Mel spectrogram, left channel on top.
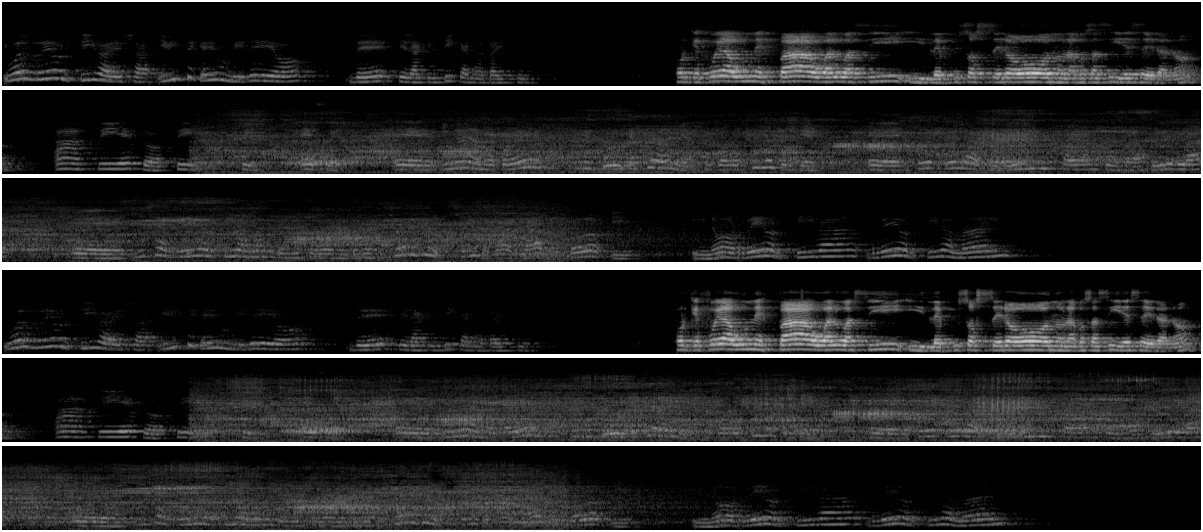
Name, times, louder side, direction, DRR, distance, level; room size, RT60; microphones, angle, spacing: voice 1, 0.0-3.0 3.5-5.3 12.5-14.0 14.4-14.6 15.0-15.4 15.9-17.4 17.8-20.2 20.6-24.1 24.7-30.3 30.9-34.0, left 2 dB, 50° left, 4 dB, 0.4 m, -44 dB
voice 2, 6.7-11.9, right 3 dB, 50° right, 8 dB, 0.5 m, -25 dB
sound 1, 13.8-31.2, right 3 dB, 65° right, 0.9 m, -42 dB
6.1 x 4.5 x 4.5 m, 0.97 s
head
